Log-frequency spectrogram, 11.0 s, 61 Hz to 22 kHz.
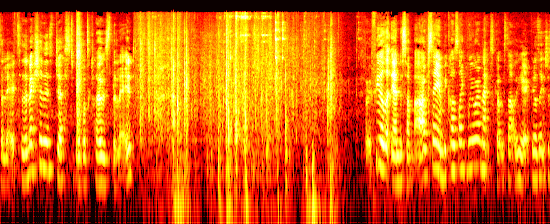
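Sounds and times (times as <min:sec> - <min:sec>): rustling against wicker basket: 0:02.7 - 0:06.9
shoes knocking together: 0:03.4 - 0:06.8.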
